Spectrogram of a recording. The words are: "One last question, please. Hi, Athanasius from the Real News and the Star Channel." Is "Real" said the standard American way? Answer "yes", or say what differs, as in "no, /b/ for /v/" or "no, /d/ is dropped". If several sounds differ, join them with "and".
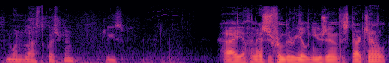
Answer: yes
